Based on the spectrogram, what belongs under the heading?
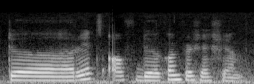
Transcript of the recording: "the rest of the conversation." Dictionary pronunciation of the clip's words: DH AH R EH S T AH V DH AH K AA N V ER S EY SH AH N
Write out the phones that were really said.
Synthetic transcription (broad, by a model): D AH R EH T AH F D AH K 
